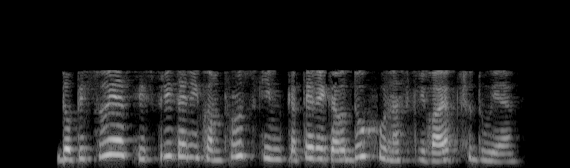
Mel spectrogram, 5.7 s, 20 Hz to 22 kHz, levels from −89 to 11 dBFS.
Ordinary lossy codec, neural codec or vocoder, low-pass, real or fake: AAC, 16 kbps; codec, 16 kHz in and 24 kHz out, 2.2 kbps, FireRedTTS-2 codec; 7.2 kHz; fake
